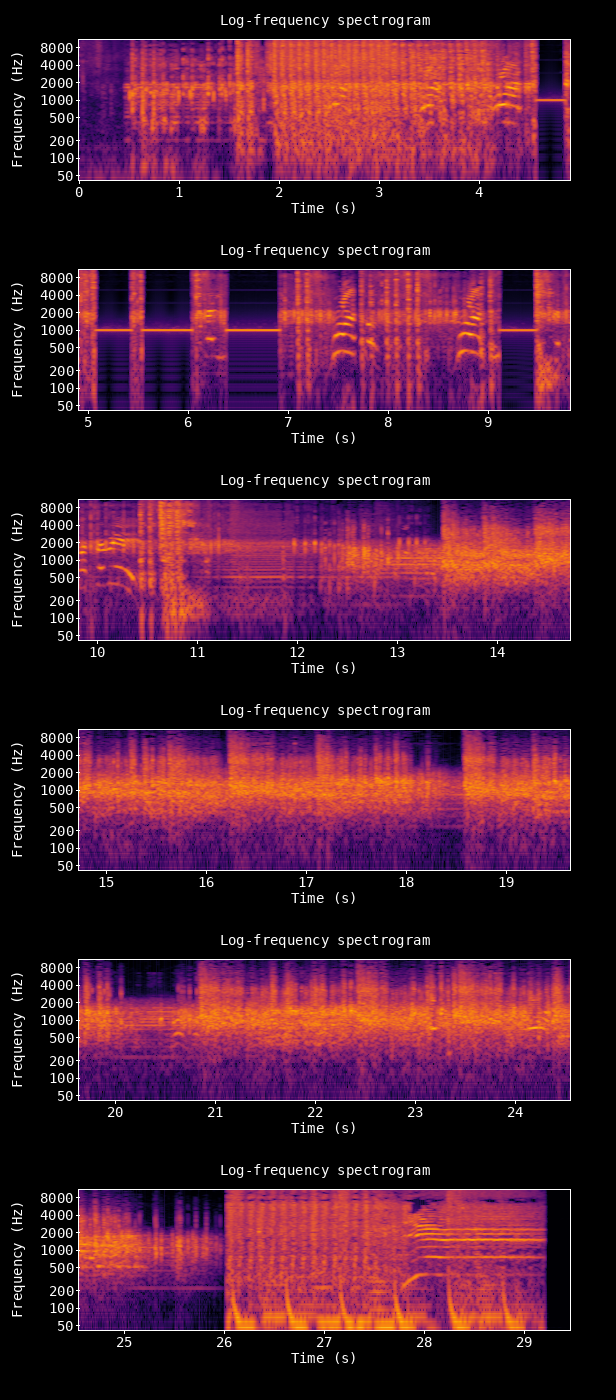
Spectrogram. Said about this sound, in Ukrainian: мобильные группы работают зенитными пушками и пулеметами в основном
